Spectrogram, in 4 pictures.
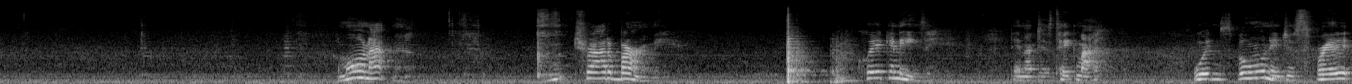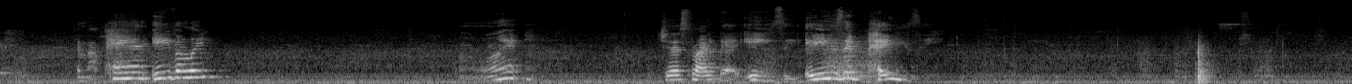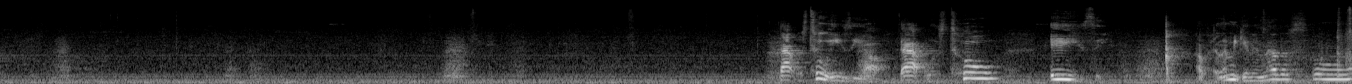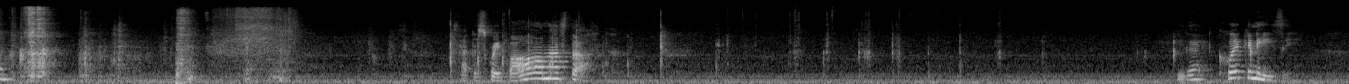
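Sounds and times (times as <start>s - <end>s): steady low hum: 0.0s - 54.0s
wooden spoon scraping dish: 31.4s - 32.4s, 47.7s - 51.1s
spoon scraping sticky cereal mix: 44.5s - 51.2s.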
